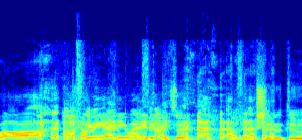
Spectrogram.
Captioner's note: laughter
